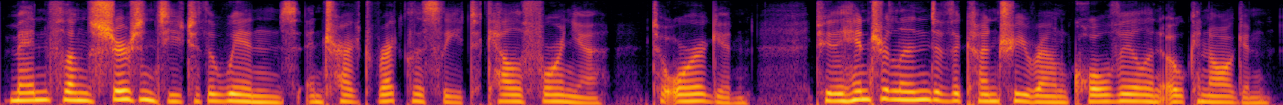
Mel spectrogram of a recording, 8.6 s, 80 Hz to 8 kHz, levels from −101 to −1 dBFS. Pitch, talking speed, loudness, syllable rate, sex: 185 Hz, 160 wpm, -19 LUFS, 5.3 syllables/s, female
